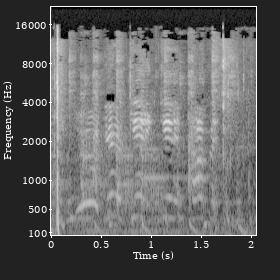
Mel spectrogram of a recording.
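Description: A balloon bursts with a single sharp bang as a chimpanzee stamps on it, just at the start. It is followed by background music with voices.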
